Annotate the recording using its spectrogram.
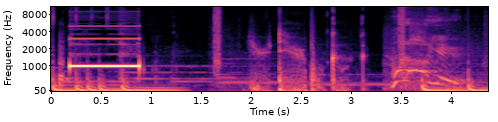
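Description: Edited-in test-pattern beep over a colour-bars screen: one steady, loud, high-pitched tone lasting under a second near the start. Quieter speech from an inserted clip follows near the end.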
